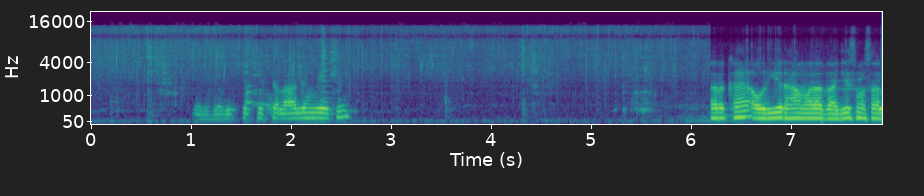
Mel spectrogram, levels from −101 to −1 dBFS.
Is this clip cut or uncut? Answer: cut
